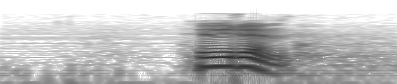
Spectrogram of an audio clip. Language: Norwegian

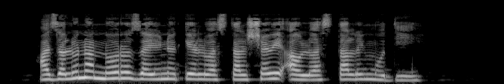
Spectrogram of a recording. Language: Pashto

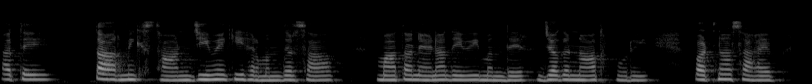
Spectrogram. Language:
Punjabi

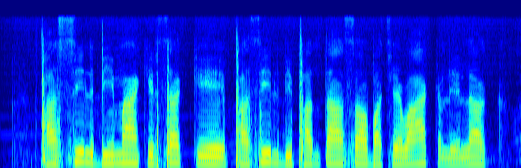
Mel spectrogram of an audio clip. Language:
Maithili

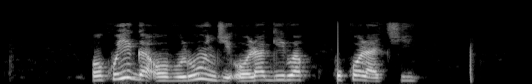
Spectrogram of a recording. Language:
Ganda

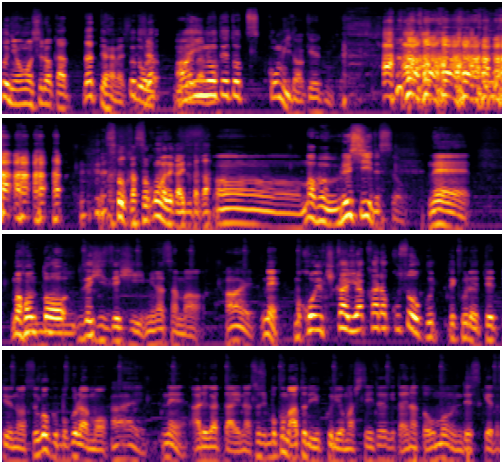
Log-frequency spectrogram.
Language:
Japanese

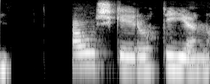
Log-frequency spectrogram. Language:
Icelandic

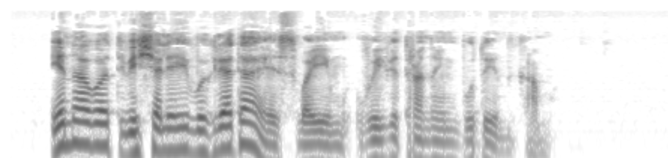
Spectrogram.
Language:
Belarusian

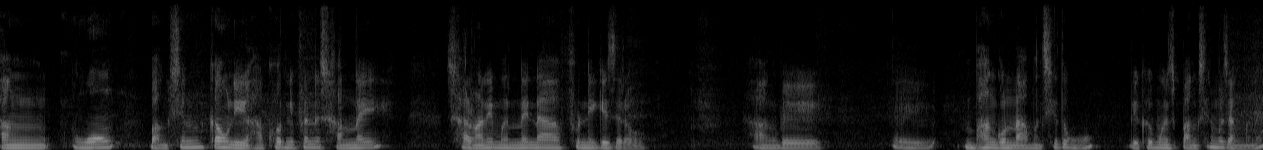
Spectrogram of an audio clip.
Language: Bodo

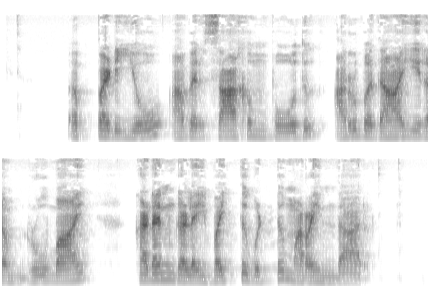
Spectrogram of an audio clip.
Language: Tamil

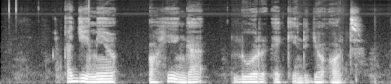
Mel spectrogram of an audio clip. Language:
Luo (Kenya and Tanzania)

